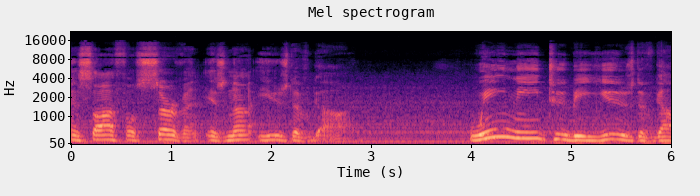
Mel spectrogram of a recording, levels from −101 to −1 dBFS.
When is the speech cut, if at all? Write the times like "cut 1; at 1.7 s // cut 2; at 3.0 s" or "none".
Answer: none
